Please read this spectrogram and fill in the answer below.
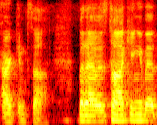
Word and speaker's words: Arkansas: Like, I know that the state is pronounced Arkansas, but I was talking about the fact that they have a law.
